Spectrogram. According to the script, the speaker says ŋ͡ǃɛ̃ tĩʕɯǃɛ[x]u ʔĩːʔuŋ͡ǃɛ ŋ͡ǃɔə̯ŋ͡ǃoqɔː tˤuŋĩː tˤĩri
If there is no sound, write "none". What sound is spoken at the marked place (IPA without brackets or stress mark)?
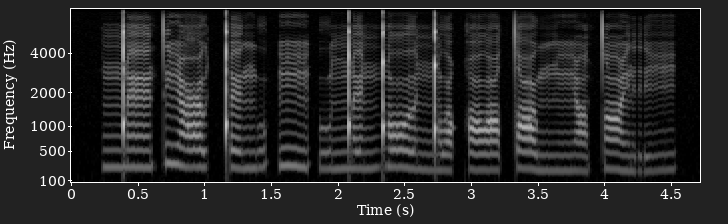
ŋ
